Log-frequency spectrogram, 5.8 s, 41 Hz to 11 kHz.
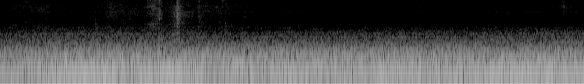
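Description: A 2012 Chevrolet Avalanche's V8 idling, heard from inside the cab as a low, steady rumble, with a few faint clicks.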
